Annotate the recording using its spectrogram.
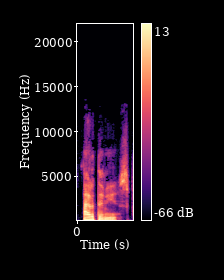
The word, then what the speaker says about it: Artemis: sino que está leyendo una palabra inglesa y la lee como se pronunciaría en español. – Mm. – Pero amiguitos, Artemis, por favor.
